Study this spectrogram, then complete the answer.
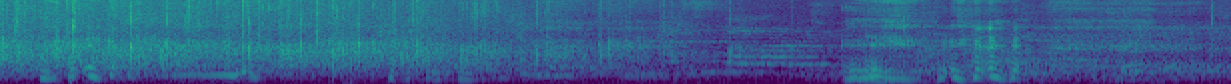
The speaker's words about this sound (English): Let's give them a hand.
